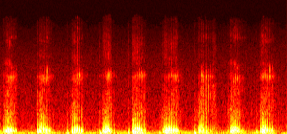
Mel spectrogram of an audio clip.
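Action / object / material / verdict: scrape / hollow plastic body brush / plastic / none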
